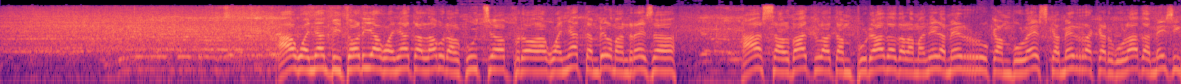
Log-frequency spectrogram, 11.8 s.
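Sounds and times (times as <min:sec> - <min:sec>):
crowd applauding in basketball arena: 0:00.0 - 0:09.3
speech: 0:01.2 - 0:11.7.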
